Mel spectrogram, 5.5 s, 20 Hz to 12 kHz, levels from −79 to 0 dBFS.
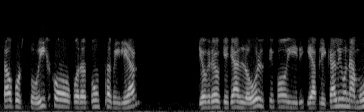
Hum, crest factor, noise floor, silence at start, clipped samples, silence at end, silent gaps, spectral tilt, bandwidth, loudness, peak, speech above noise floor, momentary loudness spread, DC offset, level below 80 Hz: none; 16 dB; -65 dBFS; 0.05 s; under 0.1%; 0 s; none; -7.5 dB/octave; 4 kHz; -31 LUFS; -16 dBFS; 35 dB; 6 LU; under 0.1%; -68 dBFS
